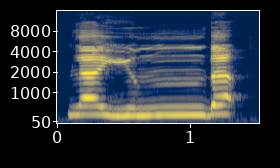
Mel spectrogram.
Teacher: ٹھیک ہے، یون نہیں پڑھنا، نون کی آواز نہیں آنی چاہیے کیونکہ یہاں پہ ہم اقلاب کر رہے ہیں، نون کی آواز کو می میں بدل کے پڑھ رہے ہیں.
